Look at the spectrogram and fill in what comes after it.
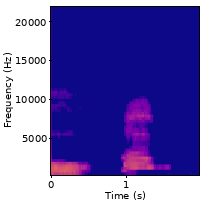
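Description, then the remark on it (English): A voice imitates a cat, giving two short meows in quick succession: a breathy first one, then a brighter, rising second meow with a puzzled, questioning tone. No other talking. “meows, confused.”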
